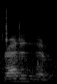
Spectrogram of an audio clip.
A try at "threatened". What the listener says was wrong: You said threaded. Sounds like you said threaded, like thread.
